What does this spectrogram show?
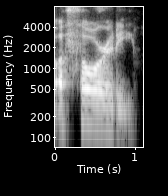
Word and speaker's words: authority: and then or so having that rounded o and gliding into the herb so earth or then tongue between teeth for four and then our first syllable is our vowel schwa sounds like aa so a Thor and then we have a vowel yeah slap T sounds like a light D and our e vowel so Authority Authority quick long quick quick Authority once you can say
